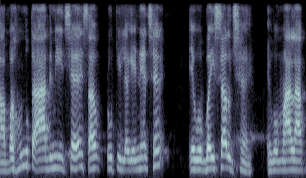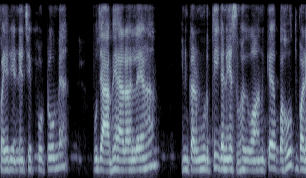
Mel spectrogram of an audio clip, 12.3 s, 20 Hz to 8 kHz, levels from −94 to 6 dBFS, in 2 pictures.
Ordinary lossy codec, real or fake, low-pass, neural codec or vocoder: none; fake; 7.2 kHz; codec, 24 kHz, 3 kbps, HILCodec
